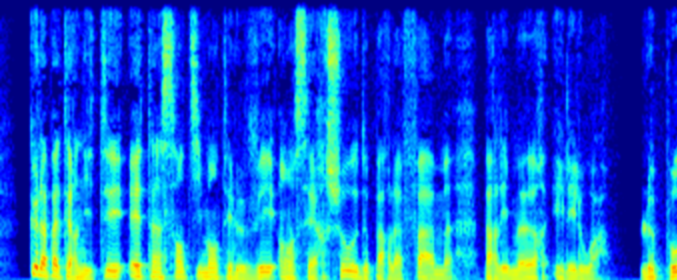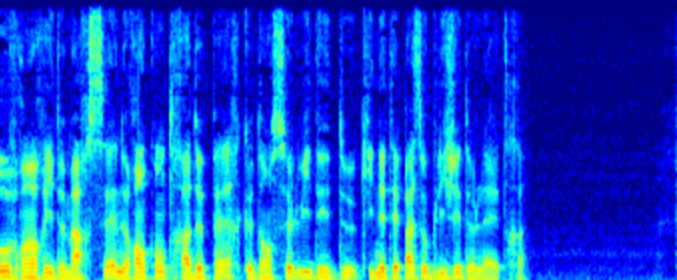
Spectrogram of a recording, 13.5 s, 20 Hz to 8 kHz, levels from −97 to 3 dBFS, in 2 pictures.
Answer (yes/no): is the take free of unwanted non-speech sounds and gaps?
yes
